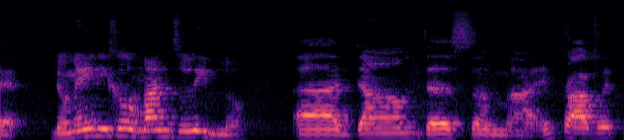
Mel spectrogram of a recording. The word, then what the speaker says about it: Domenico Manzolillo: Cool Sex with special guest Domenico Monzolillo. Nope. No? Said it wrong? No, yep. You said it. Say it. Domenico Manzolillo.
